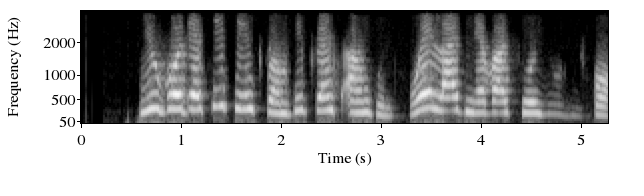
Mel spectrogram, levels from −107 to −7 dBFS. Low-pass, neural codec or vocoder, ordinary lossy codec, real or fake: 3.6 kHz; none; none; real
